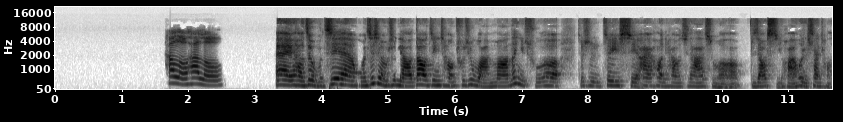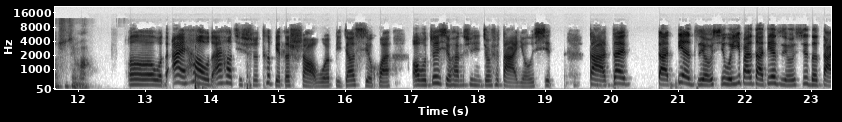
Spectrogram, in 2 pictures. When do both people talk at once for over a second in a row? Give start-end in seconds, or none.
none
